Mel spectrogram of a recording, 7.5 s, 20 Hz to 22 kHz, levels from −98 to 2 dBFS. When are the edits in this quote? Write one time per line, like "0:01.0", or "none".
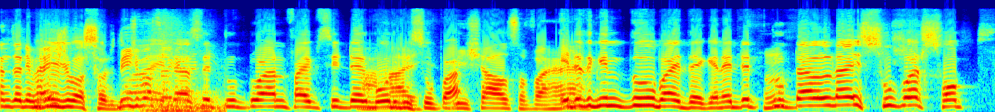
0:01.2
